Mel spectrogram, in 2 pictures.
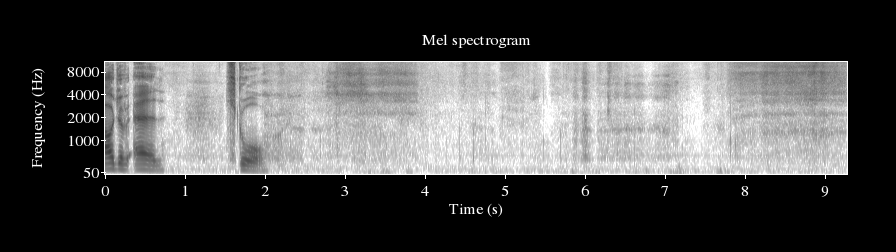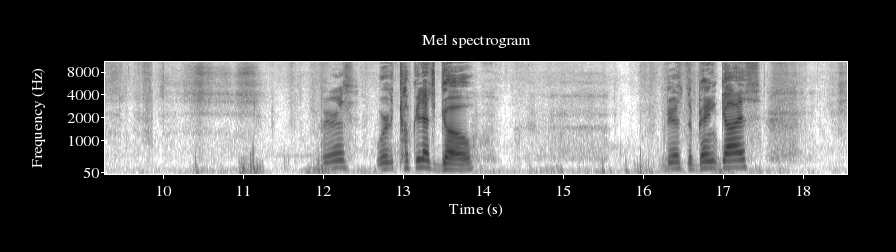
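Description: A young man speaks close to the microphone in short bursts.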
